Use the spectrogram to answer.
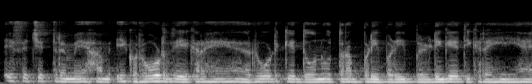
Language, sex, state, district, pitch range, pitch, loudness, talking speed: Hindi, male, Chandigarh, Chandigarh, 120-130 Hz, 125 Hz, -16 LUFS, 205 wpm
